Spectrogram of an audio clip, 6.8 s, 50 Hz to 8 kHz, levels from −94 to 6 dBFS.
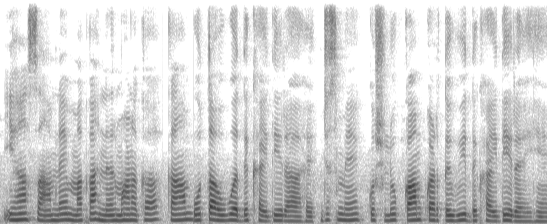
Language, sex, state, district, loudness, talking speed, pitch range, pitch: Hindi, female, Uttar Pradesh, Hamirpur, -28 LUFS, 185 wpm, 185-210 Hz, 200 Hz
